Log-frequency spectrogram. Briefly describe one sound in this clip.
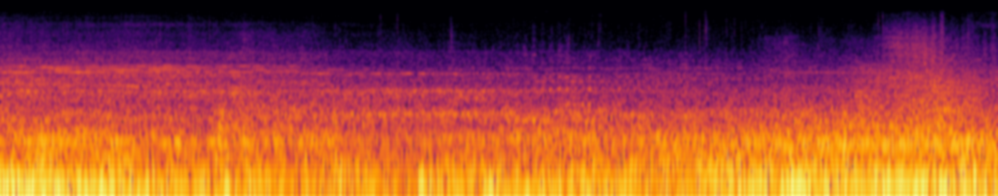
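Flames crackle and roar nearby.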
